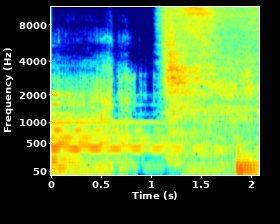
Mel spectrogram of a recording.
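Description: Spray can hissing out one long blast, a cartoon sound effect, starting about halfway in over background music.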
